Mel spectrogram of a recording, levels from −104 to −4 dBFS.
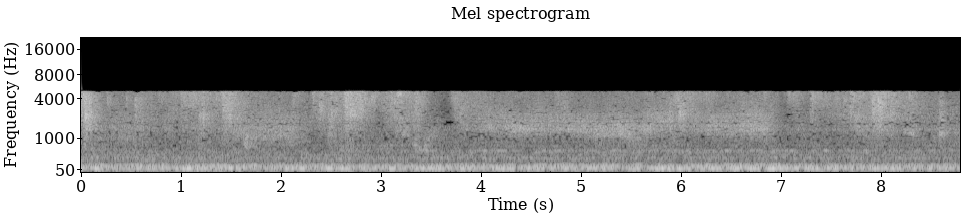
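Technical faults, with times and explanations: Throughout, Vorbis compression: nothing above 4.9 kHz, with grainy hiss and smeared attacks, likely heavy Vorbis coding near 17 kbps turning coarsely quantised treble into noise.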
